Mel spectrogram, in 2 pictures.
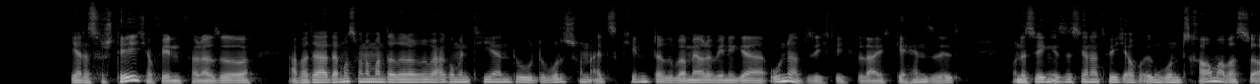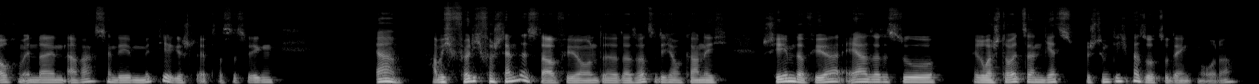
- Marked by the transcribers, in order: none
- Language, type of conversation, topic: German, podcast, Wie beeinflussen Filter dein Schönheitsbild?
